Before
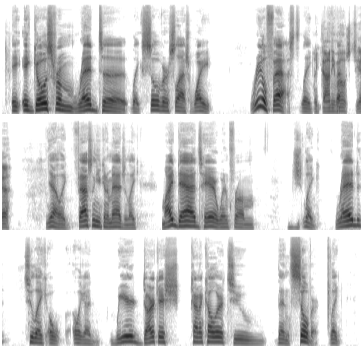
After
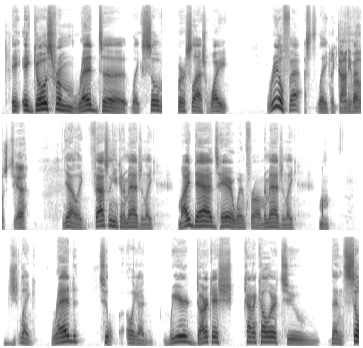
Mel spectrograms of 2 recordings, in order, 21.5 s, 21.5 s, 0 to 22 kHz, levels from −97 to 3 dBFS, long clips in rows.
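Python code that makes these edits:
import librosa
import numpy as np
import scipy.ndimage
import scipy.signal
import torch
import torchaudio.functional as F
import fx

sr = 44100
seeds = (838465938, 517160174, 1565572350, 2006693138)

y = fx.studio_fade_out(x, sr, start_s=5.24, length_s=0.48)
y = fx.edit(y, sr, fx.insert_silence(at_s=3.2, length_s=0.33),
    fx.duplicate(start_s=9.28, length_s=1.17, to_s=12.1),
    fx.cut(start_s=14.97, length_s=0.43), tone=tone)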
